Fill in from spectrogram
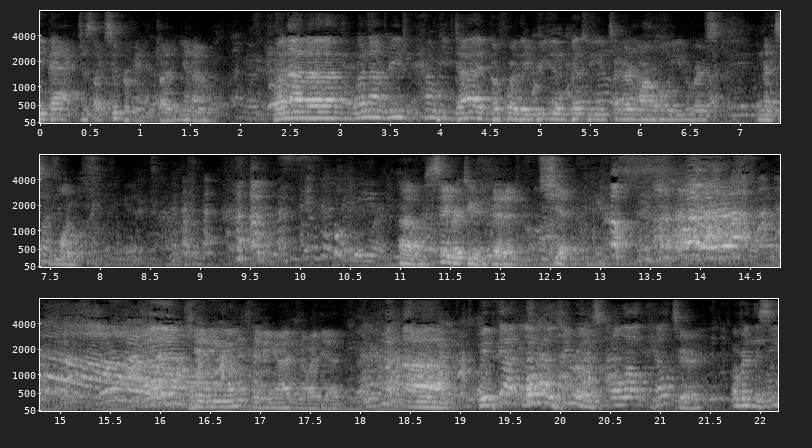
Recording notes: MOSTLY HARMLESS LIVE IS BACK! Recorded in front of a "studio" audience at Mutiny Information Cafe in Denver!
